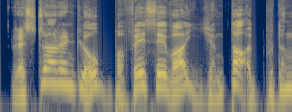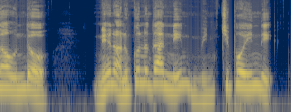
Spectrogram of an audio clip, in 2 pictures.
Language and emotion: Telugu, surprised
